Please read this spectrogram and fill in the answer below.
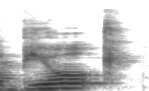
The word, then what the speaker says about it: Björk: This was five, six years before we met, and it is Play Dead by Björk, I think you pronounce it, with David Arnold.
